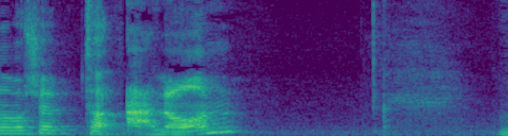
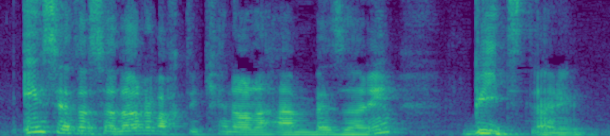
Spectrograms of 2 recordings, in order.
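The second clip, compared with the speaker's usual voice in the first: ordinary talk, nothing marked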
